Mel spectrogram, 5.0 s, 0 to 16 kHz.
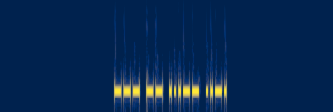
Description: Morse code, heard as a keyed tone, about 36 wpm, 700 Hz. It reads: OM3F
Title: DXCC-100 Call Signs - 4 Characters - Repeated 2x - 35wpm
